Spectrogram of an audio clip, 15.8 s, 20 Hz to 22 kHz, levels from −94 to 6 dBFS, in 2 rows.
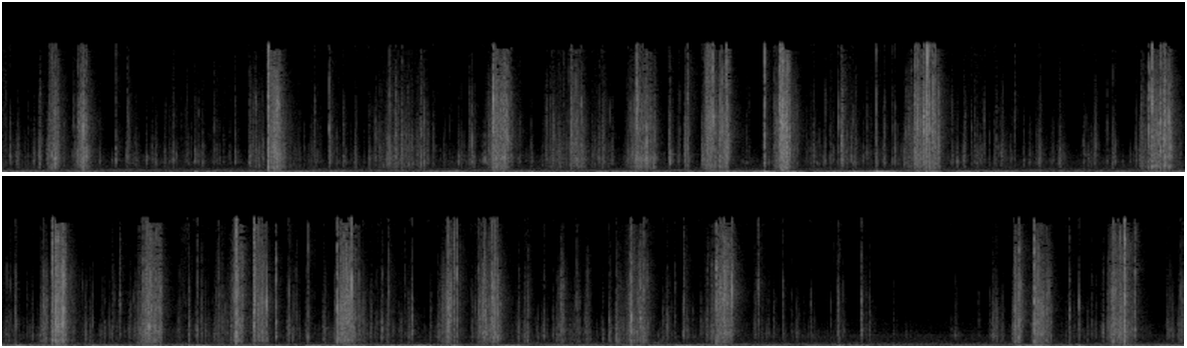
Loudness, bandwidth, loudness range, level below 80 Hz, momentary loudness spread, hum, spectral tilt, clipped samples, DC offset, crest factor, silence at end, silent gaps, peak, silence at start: -47 LUFS; 17 kHz; 5 LU; -54 dBFS; 20 LU; none; -0.5 dB/octave; under 0.1%; under 0.1%; 30 dB; 0 s; none; -16 dBFS; 0 s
